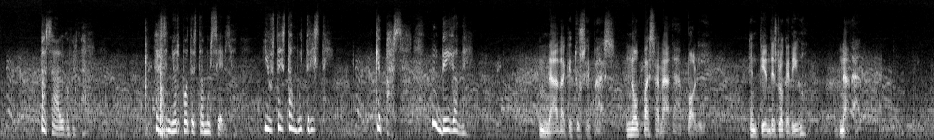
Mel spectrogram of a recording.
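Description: A woman speaks pleadingly and with emotion, close by.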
